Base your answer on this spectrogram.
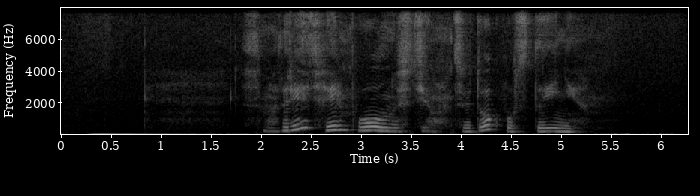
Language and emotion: Russian, sad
